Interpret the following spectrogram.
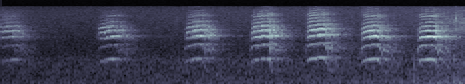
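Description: A bird calling a rapid, even series of short high notes, about five a second.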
